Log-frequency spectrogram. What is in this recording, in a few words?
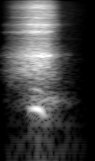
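Casting, Japanese; Isolet; kingsraid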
